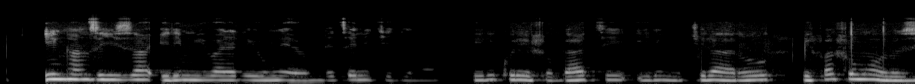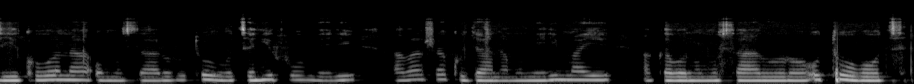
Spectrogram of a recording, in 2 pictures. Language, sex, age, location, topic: Kinyarwanda, female, 18-24, Nyagatare, agriculture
